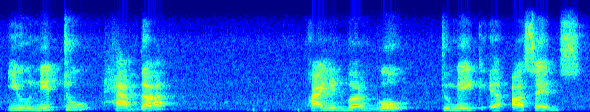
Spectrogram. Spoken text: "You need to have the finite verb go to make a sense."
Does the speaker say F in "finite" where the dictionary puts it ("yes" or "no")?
no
